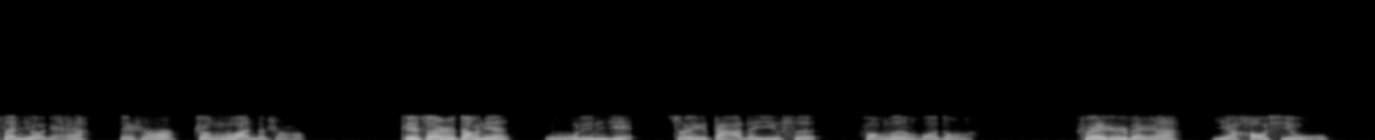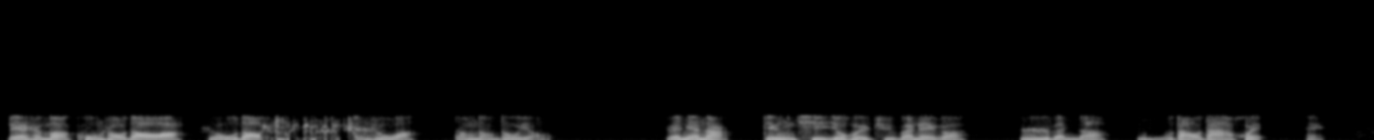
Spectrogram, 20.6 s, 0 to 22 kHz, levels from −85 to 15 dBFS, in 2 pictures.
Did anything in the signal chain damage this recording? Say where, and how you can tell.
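Yes. From 12.26 to 13.09 s the speech gives way to garbled noise and warble that barely tracks it. This is a codec payload misread at the codec stage: octet-aligned AMR frames were unpacked as bandwidth-efficient, so every field landed in the wrong bit positions.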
